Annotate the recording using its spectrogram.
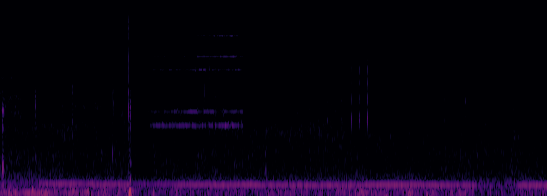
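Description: A short electronic alert: several steady high tones sounding together for about two seconds, starting about three seconds in. It sits over a steady low hum, and one sharp click comes just before it.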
